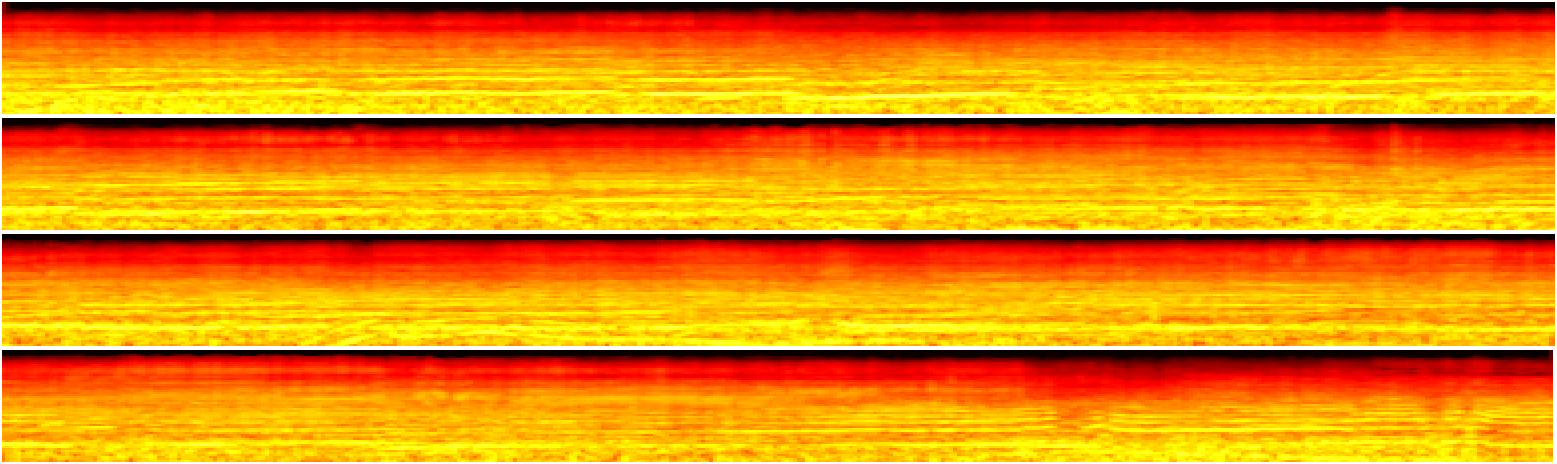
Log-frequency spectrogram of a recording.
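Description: Engines of several autocross touring cars revving hard at once, their pitches overlapping and repeatedly rising and dropping with throttle and gear changes as the pack races past.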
